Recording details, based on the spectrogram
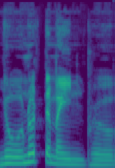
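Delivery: bubbly, underwater-sounding voice. Doing a joke impression of the line: underwater bubble voice. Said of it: "I'm underwater".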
